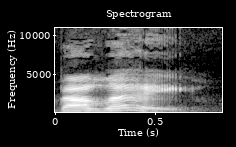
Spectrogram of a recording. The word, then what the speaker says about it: ballet: right and that's because these words come to us from the French English borrows words from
